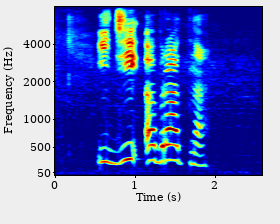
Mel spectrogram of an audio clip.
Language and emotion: Russian, angry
